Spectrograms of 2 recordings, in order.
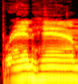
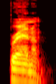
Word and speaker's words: Branam: No, it's some people call it Branham, all sorts of different things. I've always just said Branam. Yeah. So it is Branam.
